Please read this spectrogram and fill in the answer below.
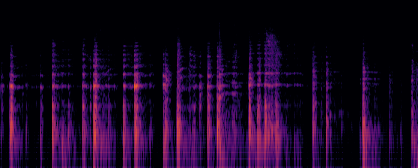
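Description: Court sounds of an indoor basketball game: a run of short, sharp knocks and squeaks, about two a second, from the ball bouncing on the hardwood floor and players' shoes.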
